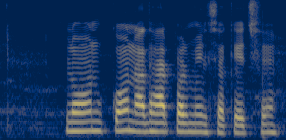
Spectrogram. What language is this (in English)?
Maithili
